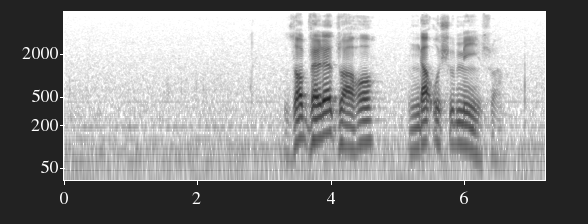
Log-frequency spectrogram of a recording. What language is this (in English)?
Venda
